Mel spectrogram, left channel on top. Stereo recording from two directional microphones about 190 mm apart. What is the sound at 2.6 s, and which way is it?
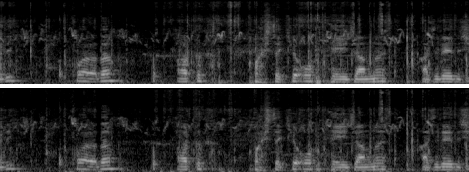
Speech, 20° left (ahead or behind).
